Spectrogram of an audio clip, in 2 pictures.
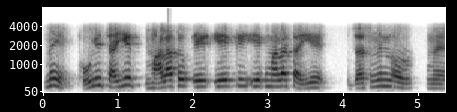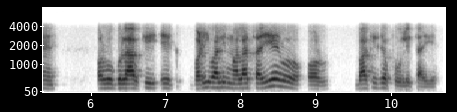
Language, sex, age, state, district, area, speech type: Hindi, male, 18-30, Rajasthan, Jaipur, urban, conversation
